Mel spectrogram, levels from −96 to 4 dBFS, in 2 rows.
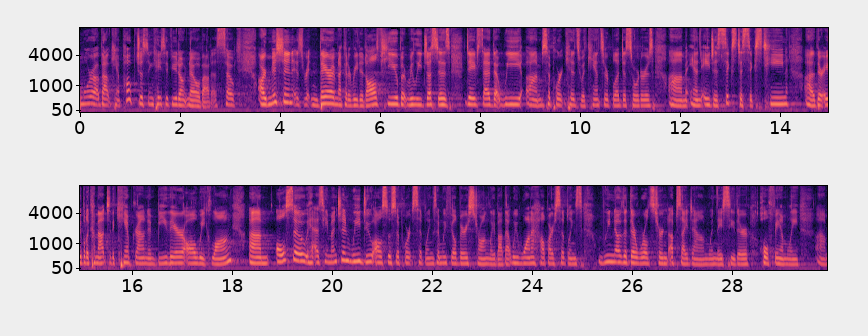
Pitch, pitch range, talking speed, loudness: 195 Hz, 180-215 Hz, 205 wpm, -27 LUFS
